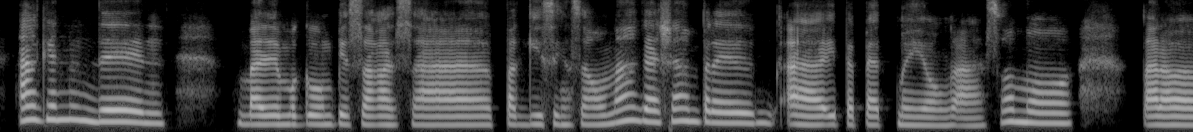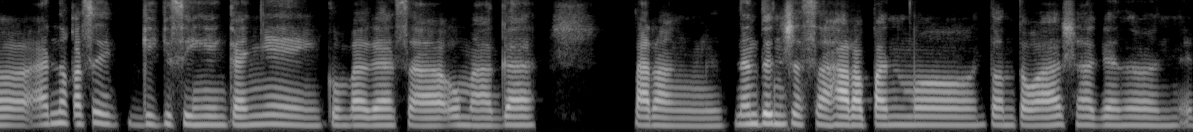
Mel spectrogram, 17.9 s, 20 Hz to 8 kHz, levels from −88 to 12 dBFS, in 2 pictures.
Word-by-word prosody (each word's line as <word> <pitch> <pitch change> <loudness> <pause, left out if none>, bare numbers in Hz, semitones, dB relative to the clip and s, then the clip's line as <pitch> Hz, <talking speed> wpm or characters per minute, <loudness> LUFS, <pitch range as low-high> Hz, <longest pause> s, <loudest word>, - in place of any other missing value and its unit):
Ah, 300 +2 +5
gano'n 305 -2 -1
din. 260 -2 +3 0.7
Bale, 200 -1 +1
mag-uumpisa 200 0 -1
ka 195 0 +1
sa 195 0 -2 0.6
paggising 200 0 -5
sa 195 0 -4
umaga 260 +4 0
siyempre 245 -4 -1 0.2
ah, 195 -2 +3
ipe-pet 190 -1 -5
mo 190 - -4
'yong 180 -1 -5
aso 175 +8 -4
mo 230 -2 -1 0.5
para 190 0 +3 0.5
ano 230 +3 0
kasi 210 -1 0
gigisingin 195 -1 -2
ka 190 0 +2
niya 195 -2 -3
eh. - - -15
Kumbaga 185 0 0
sa 175 -1 +1
umaga 185 +1 0 0.7
parang 170 -2 0
nandun 215 +1 +5
siya 215 - +4
sa 190 -1 +1
harapan 190 0 +5
mo 190 -1 +1
tuwang-tuwa 185 -1 +1
siya 190 0 -1
gano'n 180 -1 -4
195 Hz, 120 wpm, -23 LUFS, 185-210 Hz, 0.7 s, Ah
